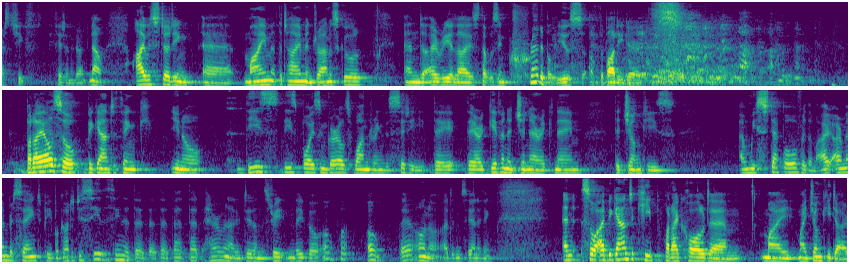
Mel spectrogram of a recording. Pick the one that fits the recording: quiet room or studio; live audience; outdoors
live audience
